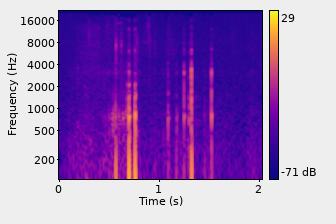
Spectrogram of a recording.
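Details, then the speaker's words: Dog giving a brief sneezing bout, a quick run of short, sharp nasal snorts and puffs. "and that noise is pablo having a sneeze and"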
